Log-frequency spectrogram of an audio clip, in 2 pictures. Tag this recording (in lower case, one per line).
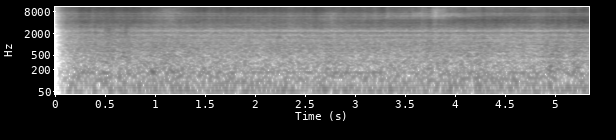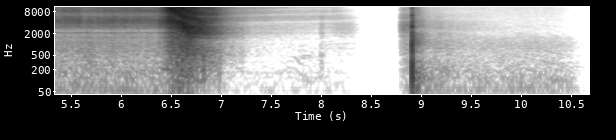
explosion
fireworks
